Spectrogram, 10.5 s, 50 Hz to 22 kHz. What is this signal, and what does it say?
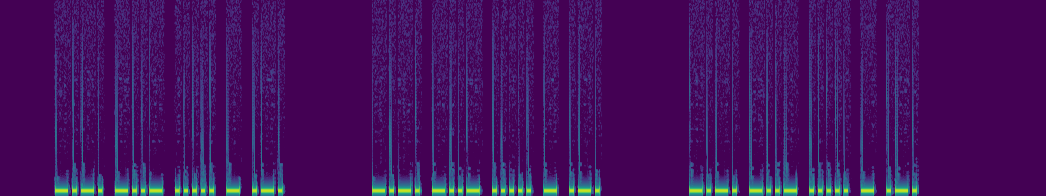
Morse code, heard as a keyed tone, about 28 wpm, 700 Hz. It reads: CX5TR CX5TR CX5TR
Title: DXCC-100 Call Signs - 5 Characters - Repeated 3x - 28wpm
